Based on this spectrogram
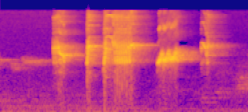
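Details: Orange-headed thrush, agitated, singing a provoking song for other birds: a soft, thin whistle opens, then loud, harsh, buzzy bursts and strong, descending whistled phrases in quick succession.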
